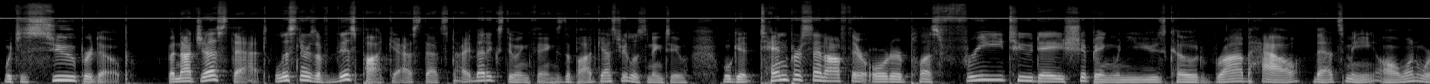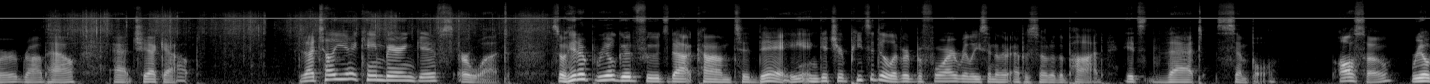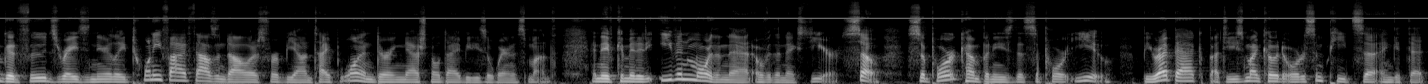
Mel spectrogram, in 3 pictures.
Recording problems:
high-pitched whine; noticeable; throughout; 9 kHz, 10 dB below the speech
footsteps; faint; from 15 to 20 s; peak 10 dB below the speech

